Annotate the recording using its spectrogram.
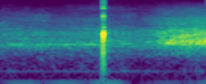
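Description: Cricket bat striking the ball: a single sharp crack about a second in, over a low crowd hum that swells soon after. It is a clean, full strike that carries over the boundary for six.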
